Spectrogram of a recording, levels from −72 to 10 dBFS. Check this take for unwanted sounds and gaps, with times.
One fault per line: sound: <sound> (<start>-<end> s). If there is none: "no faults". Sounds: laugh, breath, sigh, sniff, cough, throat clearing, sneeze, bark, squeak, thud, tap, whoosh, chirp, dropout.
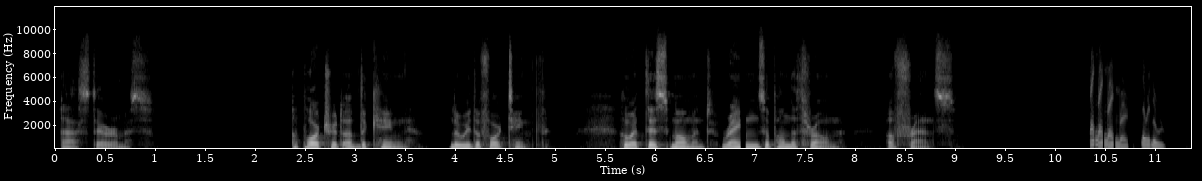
sound: dropout (6.8-6.9 s)
sound: chirp (10.3-11.1 s)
